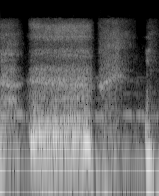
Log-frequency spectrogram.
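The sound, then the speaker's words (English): Heavy breathing of the film character Neil: a long, loud, rasping breath, a softer one after it, then a short sharp gasp, with no talking. “Yeah, you can like, you know, when you can hear your breathing, Neil's got that going on.”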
